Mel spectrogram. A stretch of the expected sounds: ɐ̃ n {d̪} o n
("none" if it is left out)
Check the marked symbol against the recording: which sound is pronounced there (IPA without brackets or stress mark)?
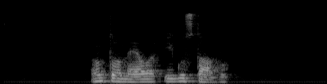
t̪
